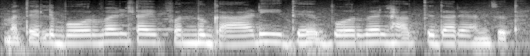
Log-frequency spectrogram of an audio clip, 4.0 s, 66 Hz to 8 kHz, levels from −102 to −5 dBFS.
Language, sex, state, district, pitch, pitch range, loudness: Kannada, female, Karnataka, Koppal, 205 Hz, 200-215 Hz, -12 LUFS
